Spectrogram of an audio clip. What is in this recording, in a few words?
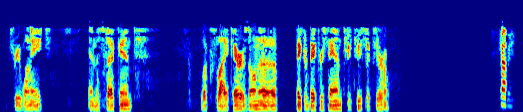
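police dispatch radio, scanner; TOPAZ Regional Wrlss Cooperative (TRWC) - Mesa Simulcast; Mesa PD Dptmnt; 1 Fiesta Dispatch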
